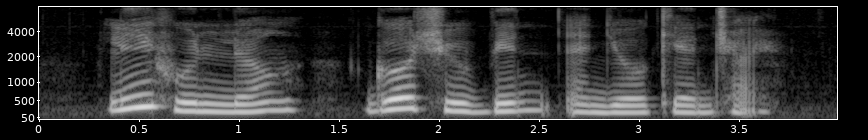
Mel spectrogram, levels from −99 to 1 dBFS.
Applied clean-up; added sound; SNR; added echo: none; none; none; none.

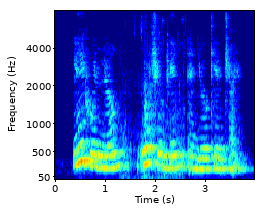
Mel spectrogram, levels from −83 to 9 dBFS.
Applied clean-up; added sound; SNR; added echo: neural separator model SepFormer DNS4.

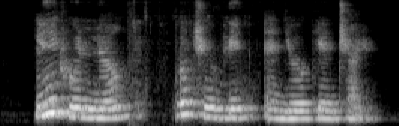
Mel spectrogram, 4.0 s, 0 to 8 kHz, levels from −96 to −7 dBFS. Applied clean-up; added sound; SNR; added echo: neural mask model DeepFilterNet 3.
